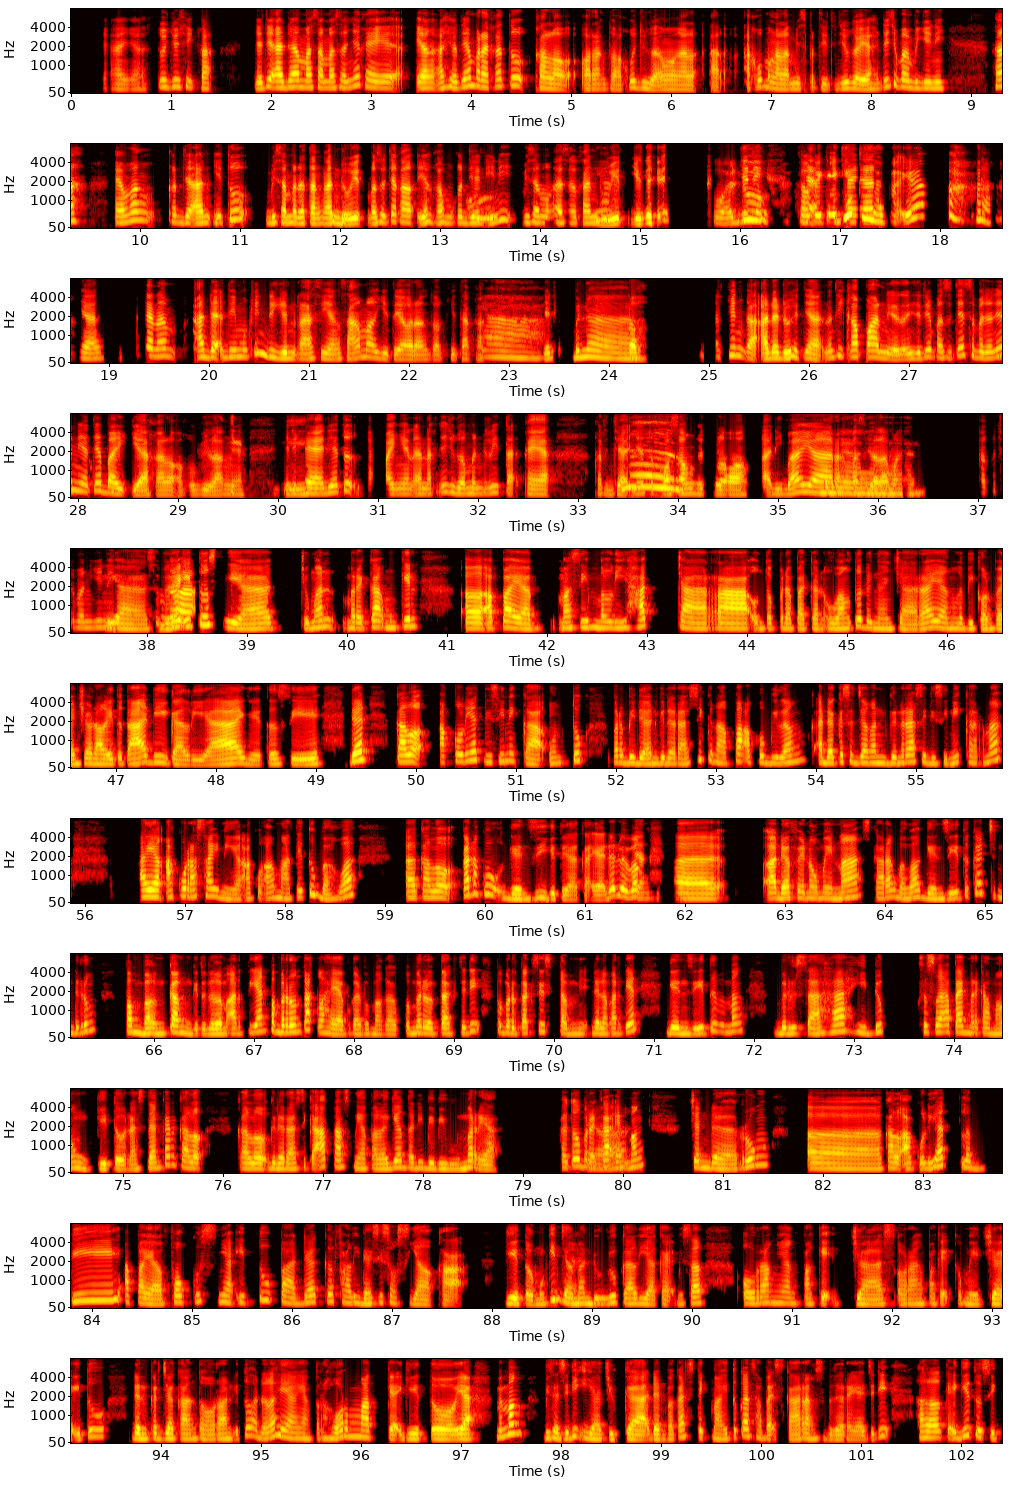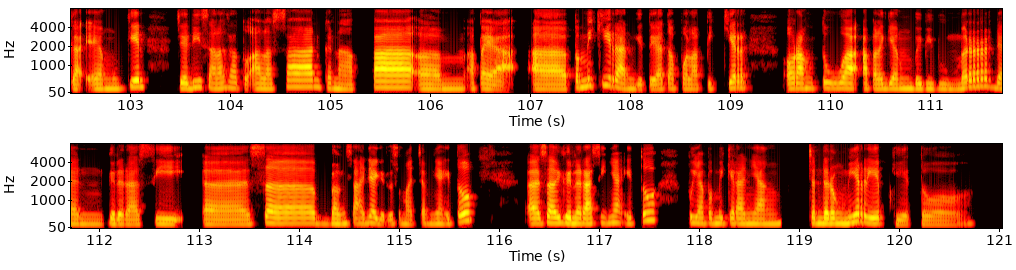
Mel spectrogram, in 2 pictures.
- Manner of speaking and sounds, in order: tapping; laughing while speaking: "mendatangkan"; surprised: "Waduh!"; laughing while speaking: "gitu"; other background noise; unintelligible speech; chuckle; unintelligible speech; stressed: "pembangkang"; in English: "baby boomer"; in English: "baby boomer"
- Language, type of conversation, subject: Indonesian, podcast, Bagaimana cara menyeimbangkan ekspektasi sosial dengan tujuan pribadi?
